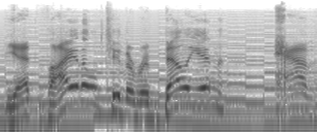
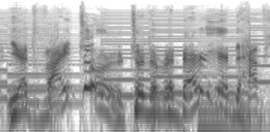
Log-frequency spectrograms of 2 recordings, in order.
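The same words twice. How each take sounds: First: It is read in the speaker's normal voice. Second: It is said in a put-on character voice.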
